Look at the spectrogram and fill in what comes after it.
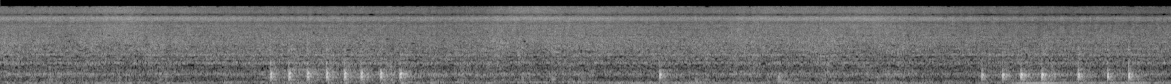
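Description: Potatoes and sliced onions frying in hot oil in a pot: a steady sizzle, with a spoon stirring and clicking against the pot in two quick runs of clicks, about three seconds in and again near the end.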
